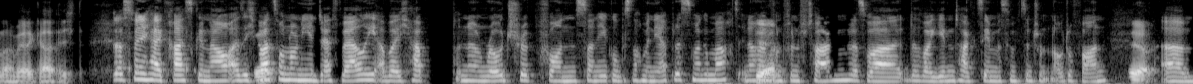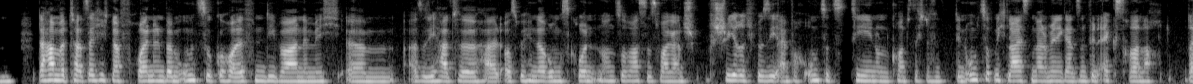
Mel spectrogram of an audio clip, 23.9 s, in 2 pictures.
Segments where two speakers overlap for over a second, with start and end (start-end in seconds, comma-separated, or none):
none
